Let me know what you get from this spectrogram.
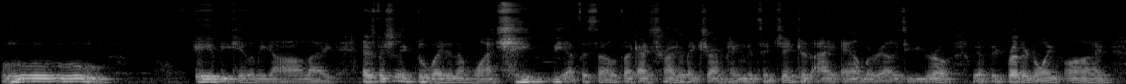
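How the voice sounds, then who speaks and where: A man hosting a reality TV recap in casual, slangy chat, his voice a little worn and hoarse, with sudden jumps into high exclamations. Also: normal speed, echoey room. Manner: animated and chatty, slangy, leaps into high exclamations.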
